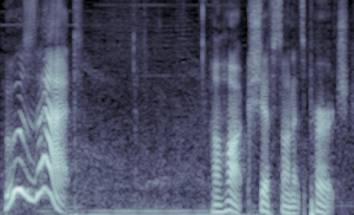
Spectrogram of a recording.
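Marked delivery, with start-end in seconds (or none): 0.0-0.8 high, puzzled; surprised question. Real, not acted. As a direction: ask it in surprise. Puzzled at the exiled queen.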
